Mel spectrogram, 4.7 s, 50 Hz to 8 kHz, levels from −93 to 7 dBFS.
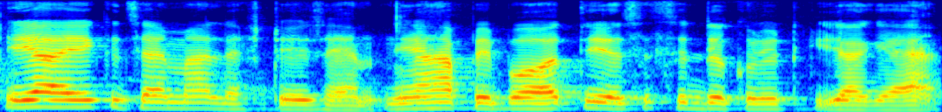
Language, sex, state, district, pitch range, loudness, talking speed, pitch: Hindi, male, Bihar, West Champaran, 135-160 Hz, -19 LUFS, 180 wpm, 150 Hz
